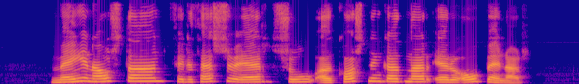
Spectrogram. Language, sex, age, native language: Icelandic, female, 50-59, Icelandic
